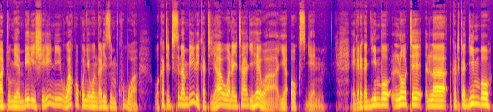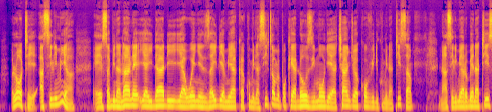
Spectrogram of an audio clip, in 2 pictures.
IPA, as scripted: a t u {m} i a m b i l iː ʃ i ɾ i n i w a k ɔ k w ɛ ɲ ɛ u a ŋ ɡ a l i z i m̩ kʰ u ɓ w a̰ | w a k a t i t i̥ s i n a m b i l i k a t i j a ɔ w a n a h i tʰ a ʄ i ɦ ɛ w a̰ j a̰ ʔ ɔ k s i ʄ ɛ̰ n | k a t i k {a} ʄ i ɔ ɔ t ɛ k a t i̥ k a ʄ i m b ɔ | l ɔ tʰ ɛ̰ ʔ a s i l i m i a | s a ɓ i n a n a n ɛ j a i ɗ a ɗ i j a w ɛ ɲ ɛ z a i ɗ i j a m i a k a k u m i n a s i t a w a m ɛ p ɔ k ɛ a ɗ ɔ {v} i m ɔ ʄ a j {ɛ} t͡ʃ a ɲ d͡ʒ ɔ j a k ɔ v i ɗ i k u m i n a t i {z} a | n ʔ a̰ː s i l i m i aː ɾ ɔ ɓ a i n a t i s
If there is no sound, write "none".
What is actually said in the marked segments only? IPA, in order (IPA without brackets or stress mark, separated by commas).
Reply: m, a, z, a, s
